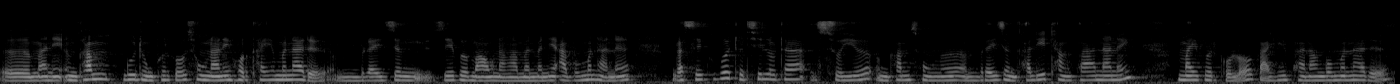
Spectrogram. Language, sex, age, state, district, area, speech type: Bodo, female, 30-45, Assam, Kokrajhar, rural, spontaneous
